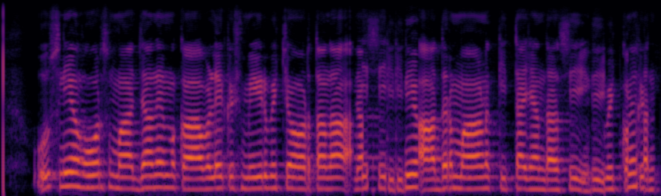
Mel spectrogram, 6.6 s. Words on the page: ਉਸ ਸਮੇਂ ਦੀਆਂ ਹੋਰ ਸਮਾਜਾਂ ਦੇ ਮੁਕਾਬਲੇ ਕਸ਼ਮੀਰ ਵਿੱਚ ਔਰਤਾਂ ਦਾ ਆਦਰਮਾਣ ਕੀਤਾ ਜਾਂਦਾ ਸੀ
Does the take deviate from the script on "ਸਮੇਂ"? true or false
true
